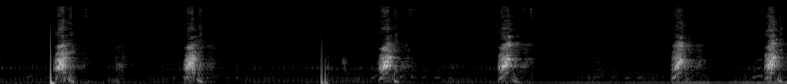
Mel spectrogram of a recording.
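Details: A male Pomeranian barks at a squirrel, his old rival. Single sharp yaps come roughly every second, six in all, with quiet gaps between and a faint low hum underneath.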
